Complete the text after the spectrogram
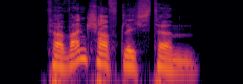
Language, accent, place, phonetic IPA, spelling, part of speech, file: German, Germany, Berlin, [fɛɐ̯ˈvantʃaftlɪçstəm], verwandtschaftlichstem, adjective, De-verwandtschaftlichstem.ogg
- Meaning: strong dative masculine/neuter singular superlative degree of verwandtschaftlich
